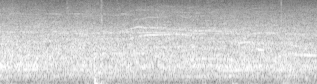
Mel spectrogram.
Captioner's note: crowd cheering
